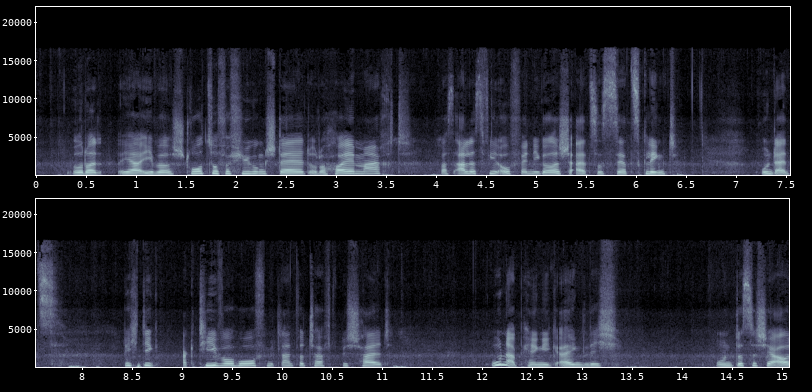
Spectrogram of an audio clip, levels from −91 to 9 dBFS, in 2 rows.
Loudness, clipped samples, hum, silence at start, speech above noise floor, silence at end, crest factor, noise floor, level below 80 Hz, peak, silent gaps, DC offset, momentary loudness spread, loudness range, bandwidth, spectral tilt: -24 LUFS; under 0.1%; none; 0.35 s; 28 dB; 0 s; 20 dB; -52 dBFS; -52 dBFS; -4 dBFS; none; under 0.1%; 13 LU; 4 LU; 17 kHz; -3.5 dB/octave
